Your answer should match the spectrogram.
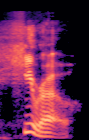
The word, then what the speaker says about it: gyro: The G is like a Y over there in Europe. So, but I'm here in the United States, so I'm going to say gyro.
